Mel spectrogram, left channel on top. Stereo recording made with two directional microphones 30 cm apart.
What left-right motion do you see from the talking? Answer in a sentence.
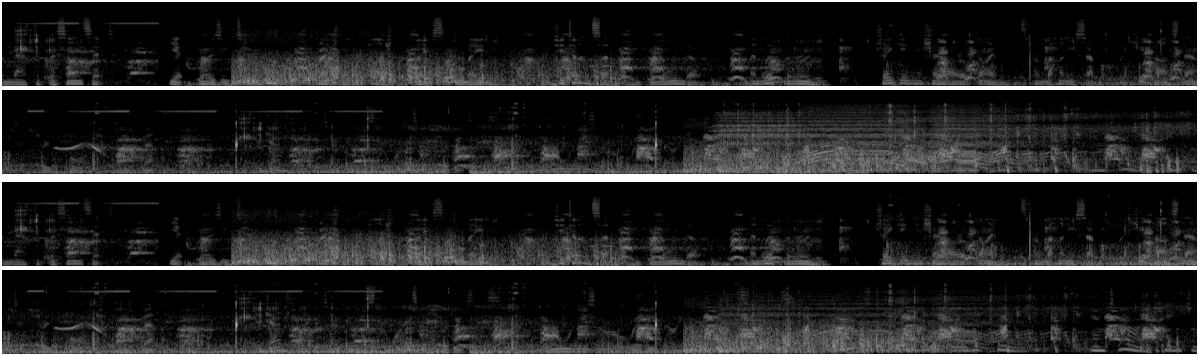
You can hear the talking travel towards the right.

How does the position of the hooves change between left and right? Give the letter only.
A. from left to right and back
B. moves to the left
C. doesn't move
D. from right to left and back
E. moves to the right
B.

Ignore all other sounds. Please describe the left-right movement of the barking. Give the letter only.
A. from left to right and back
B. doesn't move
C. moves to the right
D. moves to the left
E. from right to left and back
B.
